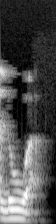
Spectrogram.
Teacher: se pierde la n entre vocales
